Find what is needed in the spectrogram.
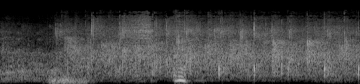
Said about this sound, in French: Donc, je vous remercie de l'accepter à 100%, à l'unanimité. D'habitude, on applaudit à ce moment-là.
